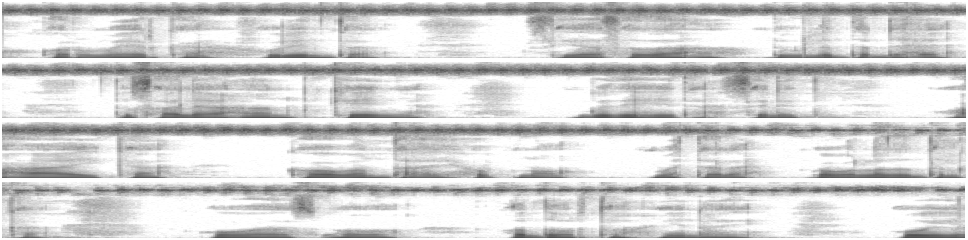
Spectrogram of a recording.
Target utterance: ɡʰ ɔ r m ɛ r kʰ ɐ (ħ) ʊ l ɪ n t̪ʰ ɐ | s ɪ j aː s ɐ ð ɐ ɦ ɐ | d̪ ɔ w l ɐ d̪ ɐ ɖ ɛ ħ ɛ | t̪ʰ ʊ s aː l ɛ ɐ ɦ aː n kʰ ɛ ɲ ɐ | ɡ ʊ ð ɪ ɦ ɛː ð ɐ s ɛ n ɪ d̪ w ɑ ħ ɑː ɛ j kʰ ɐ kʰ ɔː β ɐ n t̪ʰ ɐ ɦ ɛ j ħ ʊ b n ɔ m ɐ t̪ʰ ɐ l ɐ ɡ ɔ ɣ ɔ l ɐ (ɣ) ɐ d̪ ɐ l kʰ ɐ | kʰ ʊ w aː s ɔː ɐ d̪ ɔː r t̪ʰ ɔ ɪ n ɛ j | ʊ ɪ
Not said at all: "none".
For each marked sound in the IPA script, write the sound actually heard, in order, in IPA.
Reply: f, ð

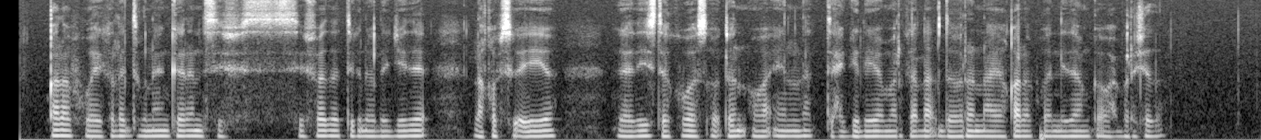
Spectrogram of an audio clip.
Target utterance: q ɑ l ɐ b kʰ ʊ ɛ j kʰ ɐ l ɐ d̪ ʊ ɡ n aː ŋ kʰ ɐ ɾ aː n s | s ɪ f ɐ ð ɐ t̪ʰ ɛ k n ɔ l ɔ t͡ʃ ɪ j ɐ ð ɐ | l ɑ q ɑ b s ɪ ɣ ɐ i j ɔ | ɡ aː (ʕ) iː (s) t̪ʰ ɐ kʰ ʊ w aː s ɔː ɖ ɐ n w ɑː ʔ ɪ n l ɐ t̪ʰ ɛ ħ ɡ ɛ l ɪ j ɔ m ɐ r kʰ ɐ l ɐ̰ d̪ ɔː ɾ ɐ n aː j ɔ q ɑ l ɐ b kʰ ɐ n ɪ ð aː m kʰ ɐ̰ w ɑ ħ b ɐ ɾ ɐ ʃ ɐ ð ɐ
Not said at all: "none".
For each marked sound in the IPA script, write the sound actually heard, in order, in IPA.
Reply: ð, s

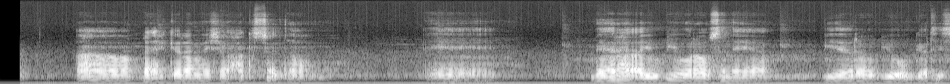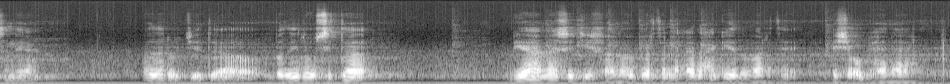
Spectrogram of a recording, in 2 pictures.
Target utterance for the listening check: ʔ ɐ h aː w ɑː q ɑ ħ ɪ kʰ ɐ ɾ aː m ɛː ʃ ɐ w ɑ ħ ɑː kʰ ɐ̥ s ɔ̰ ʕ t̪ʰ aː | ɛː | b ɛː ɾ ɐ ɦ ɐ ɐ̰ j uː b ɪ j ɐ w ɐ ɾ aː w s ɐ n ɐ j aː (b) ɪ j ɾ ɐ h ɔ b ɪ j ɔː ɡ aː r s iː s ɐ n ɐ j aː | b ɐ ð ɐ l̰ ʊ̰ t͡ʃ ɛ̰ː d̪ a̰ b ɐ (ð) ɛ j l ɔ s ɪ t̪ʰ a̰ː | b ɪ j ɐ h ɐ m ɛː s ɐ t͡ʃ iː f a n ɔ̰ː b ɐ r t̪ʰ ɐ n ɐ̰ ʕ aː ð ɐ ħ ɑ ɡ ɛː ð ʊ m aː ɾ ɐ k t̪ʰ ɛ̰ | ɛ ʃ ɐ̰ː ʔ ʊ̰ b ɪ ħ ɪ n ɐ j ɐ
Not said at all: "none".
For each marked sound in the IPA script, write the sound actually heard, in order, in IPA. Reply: b, ð

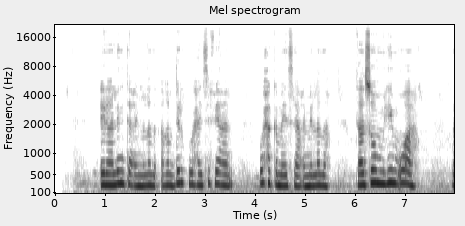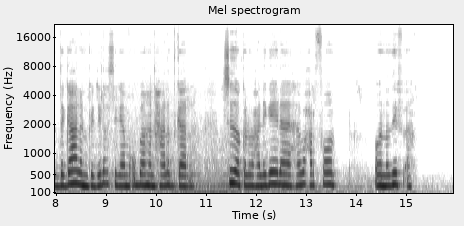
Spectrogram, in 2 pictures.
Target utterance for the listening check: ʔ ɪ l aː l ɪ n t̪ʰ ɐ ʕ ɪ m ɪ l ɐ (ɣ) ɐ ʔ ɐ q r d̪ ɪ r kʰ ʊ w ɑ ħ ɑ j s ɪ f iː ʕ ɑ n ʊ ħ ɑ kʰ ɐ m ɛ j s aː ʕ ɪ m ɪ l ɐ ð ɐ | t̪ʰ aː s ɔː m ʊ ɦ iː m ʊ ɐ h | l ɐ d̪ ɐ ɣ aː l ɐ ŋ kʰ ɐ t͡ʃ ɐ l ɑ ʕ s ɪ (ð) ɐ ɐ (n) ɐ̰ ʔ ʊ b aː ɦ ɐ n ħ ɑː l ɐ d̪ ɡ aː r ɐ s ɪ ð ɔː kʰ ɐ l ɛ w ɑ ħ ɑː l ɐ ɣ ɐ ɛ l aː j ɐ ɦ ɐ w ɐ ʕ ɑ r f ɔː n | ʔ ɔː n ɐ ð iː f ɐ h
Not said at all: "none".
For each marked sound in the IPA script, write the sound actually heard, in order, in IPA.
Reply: ð, ɣ, m

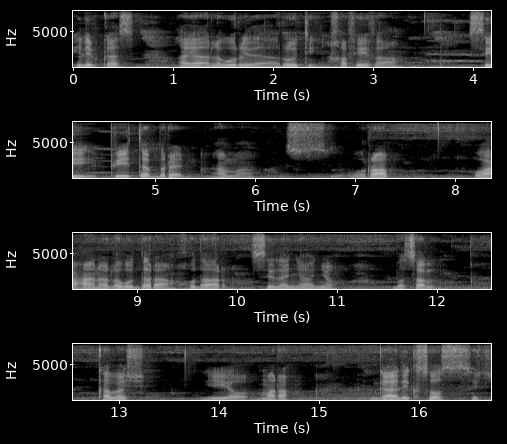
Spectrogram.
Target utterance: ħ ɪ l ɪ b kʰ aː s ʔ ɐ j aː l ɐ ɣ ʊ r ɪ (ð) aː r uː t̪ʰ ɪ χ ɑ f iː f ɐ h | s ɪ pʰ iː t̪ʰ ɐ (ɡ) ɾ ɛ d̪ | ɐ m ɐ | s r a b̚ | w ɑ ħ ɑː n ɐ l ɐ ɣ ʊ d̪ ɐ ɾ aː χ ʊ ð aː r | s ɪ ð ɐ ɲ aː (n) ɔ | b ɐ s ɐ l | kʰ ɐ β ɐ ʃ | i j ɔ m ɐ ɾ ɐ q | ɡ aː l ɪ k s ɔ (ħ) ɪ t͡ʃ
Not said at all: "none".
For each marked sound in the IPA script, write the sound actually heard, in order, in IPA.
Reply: ð, b, ɲ, s

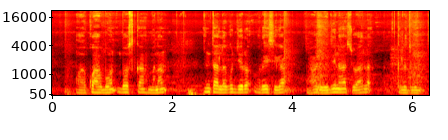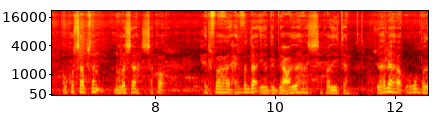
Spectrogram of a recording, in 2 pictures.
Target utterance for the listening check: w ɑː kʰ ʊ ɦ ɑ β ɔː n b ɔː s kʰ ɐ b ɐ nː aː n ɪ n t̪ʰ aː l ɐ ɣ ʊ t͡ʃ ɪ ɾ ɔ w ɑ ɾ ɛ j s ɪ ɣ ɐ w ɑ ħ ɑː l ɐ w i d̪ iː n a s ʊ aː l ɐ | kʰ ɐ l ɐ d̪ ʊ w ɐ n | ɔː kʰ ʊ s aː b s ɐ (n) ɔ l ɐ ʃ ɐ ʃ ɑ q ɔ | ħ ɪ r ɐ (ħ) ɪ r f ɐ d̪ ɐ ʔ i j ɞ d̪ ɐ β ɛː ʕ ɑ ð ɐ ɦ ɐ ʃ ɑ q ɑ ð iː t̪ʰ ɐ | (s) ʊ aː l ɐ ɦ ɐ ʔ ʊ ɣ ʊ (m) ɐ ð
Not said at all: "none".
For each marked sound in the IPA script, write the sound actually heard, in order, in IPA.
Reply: nː, ħ, s, b

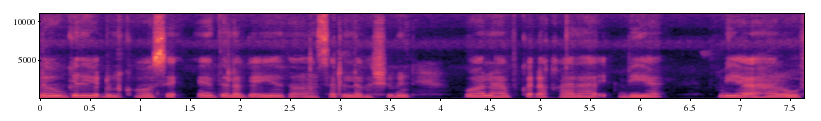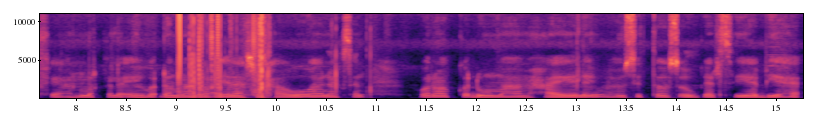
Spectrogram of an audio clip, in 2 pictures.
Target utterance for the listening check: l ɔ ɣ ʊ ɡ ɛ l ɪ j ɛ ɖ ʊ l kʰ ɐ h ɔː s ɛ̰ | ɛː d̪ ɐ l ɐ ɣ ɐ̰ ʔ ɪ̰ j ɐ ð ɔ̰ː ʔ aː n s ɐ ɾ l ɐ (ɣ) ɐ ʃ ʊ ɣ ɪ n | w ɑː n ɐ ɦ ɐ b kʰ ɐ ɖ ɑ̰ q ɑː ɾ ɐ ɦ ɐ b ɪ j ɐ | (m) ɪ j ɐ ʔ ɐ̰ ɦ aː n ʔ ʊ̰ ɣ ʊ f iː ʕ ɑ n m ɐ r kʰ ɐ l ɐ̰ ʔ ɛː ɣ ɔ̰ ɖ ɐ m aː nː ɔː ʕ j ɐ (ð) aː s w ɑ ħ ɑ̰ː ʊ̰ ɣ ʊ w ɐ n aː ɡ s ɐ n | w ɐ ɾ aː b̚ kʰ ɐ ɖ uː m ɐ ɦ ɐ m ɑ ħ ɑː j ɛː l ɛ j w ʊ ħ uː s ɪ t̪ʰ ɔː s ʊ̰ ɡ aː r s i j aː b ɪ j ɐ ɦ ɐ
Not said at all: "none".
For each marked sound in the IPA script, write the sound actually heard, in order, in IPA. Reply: ɣ, b, ð

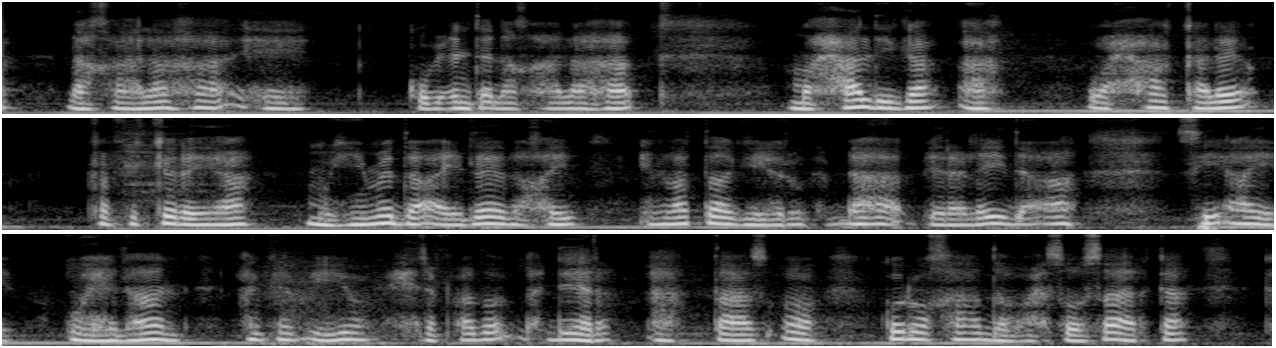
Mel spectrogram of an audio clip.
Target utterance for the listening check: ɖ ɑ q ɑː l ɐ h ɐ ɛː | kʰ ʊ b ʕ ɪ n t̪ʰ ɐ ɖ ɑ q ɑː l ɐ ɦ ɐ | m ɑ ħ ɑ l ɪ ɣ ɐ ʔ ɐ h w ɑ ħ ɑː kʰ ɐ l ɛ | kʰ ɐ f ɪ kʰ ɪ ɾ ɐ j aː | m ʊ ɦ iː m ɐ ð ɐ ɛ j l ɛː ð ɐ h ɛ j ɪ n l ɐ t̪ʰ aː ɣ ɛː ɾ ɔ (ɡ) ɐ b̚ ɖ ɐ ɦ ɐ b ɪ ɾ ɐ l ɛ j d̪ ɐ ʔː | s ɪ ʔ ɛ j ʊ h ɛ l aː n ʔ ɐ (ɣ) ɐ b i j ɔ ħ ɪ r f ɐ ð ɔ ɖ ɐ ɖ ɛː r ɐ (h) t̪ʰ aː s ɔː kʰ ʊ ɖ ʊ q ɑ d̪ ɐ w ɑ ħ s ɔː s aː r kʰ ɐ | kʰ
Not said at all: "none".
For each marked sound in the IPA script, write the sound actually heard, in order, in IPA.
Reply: ɡ, ɣ, h

